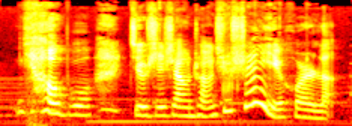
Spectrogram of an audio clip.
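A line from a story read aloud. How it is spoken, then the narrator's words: Laughing reply. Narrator (Chinese): 一个同学笑着回答说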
